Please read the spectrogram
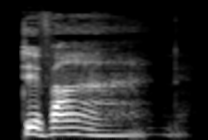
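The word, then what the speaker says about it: divan: Depending on the season and the deceased, Cleo gifted a nice peach cobbler or caramel cake or an easily freezable chicken Devon, pronounced divine in her family.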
